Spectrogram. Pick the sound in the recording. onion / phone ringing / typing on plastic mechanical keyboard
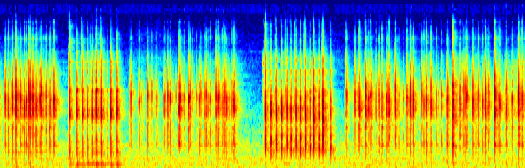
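typing on plastic mechanical keyboard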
